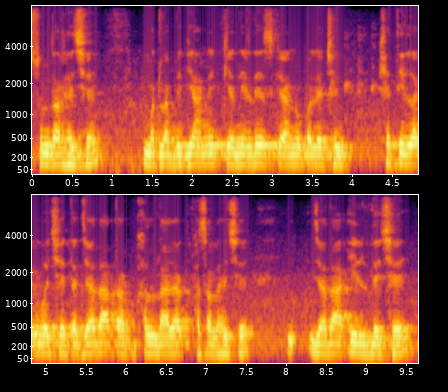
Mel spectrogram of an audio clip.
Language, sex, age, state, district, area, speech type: Maithili, male, 60+, Bihar, Madhepura, urban, spontaneous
